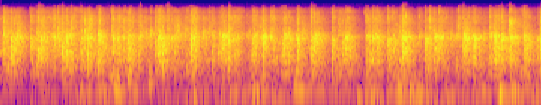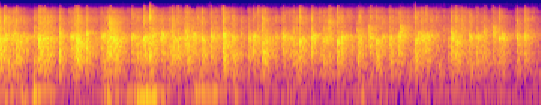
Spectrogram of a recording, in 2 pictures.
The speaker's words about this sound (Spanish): pero lo que no vamos, eh, lo que no tenéis que esperar es para recibir este aplauso por este proyecto tan maravilloso. Muchísimas Gracias.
